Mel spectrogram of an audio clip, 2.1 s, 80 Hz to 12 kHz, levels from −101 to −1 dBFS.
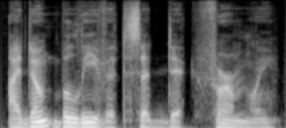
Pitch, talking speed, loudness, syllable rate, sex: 100 Hz, 195 wpm, -17 LUFS, 5.2 syllables/s, male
